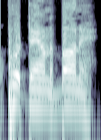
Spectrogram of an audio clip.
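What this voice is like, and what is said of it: Nicolas Cage's bad Southern accent. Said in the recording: “Nicolas Cage ... Like Con Air. That is the worst Southern accent I've ever heard ... he sounds like GW.”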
